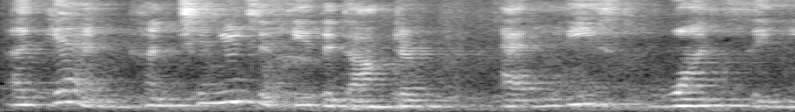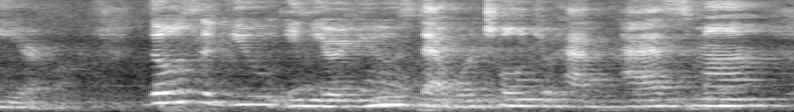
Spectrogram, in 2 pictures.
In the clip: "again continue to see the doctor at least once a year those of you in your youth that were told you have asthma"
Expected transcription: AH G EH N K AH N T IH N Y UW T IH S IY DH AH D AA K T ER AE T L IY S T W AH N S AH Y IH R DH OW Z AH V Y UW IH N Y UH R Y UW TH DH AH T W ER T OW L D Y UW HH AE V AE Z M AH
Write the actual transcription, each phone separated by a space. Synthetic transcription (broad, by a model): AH G EH N K AH N T IH N Y UW T IH S IY DH AH D AA K T ER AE T L IY S T W AH N S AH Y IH R DH OW Z AH V Y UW IH N Y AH R Y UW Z DH AH T W ER T OW L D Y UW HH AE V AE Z M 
